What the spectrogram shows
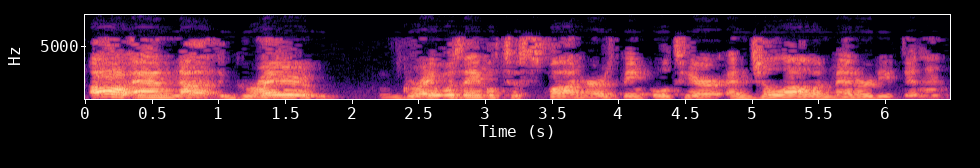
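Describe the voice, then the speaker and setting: A man's voice: fairly high pitch, steady tone, measured pace. A man hosting a casual fan podcast, talking in a crude, sarcastic way and swearing freely. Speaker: podcast host. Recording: muffled lo-fi audio in an echoey room.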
